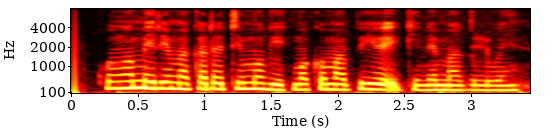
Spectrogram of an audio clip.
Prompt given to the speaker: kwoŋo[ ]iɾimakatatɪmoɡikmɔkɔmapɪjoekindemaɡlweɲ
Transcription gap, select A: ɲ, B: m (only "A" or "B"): B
